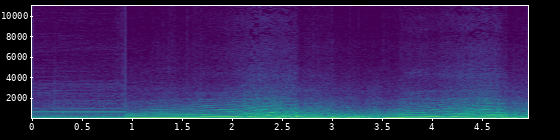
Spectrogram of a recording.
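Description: A car engine idles, then revs up and down in loud rising and falling sweeps at a winter drifting event, heard up close from inside the car.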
